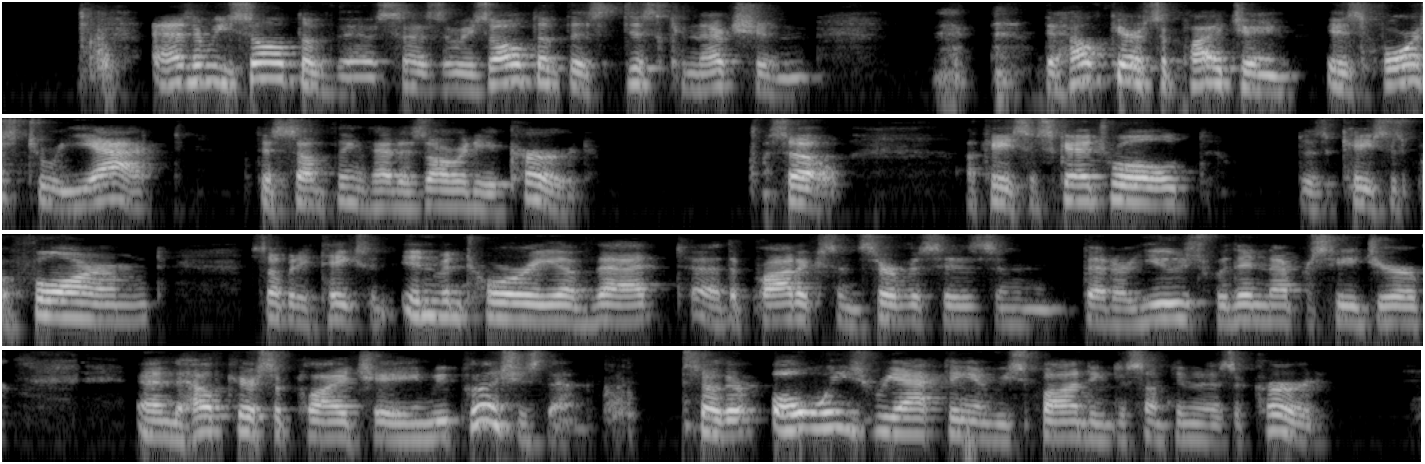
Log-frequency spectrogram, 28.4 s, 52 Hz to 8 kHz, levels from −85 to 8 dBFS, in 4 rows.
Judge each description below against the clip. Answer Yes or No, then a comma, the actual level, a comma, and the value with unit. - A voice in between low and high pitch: Yes, medium, 175 Hz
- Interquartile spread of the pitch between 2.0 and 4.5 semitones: Yes, average, 4.1 semitones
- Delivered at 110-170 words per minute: Yes, average, 150 wpm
